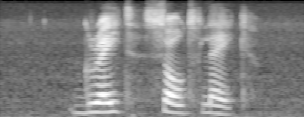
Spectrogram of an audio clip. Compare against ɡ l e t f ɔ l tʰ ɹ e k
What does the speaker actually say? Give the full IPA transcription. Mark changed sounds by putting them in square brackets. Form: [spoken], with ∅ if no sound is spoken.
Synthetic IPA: ɡ [ɹ] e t [s] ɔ l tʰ [l] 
